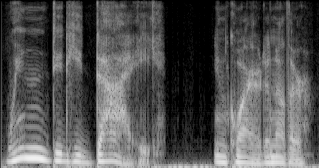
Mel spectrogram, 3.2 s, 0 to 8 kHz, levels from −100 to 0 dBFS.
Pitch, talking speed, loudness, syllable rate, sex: 110 Hz, 115 wpm, -15 LUFS, 3.9 syllables/s, male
